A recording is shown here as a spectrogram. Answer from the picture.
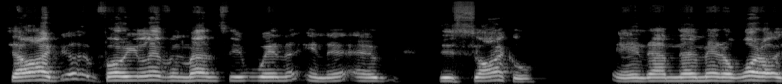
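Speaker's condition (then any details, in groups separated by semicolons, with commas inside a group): Cerebral palsy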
